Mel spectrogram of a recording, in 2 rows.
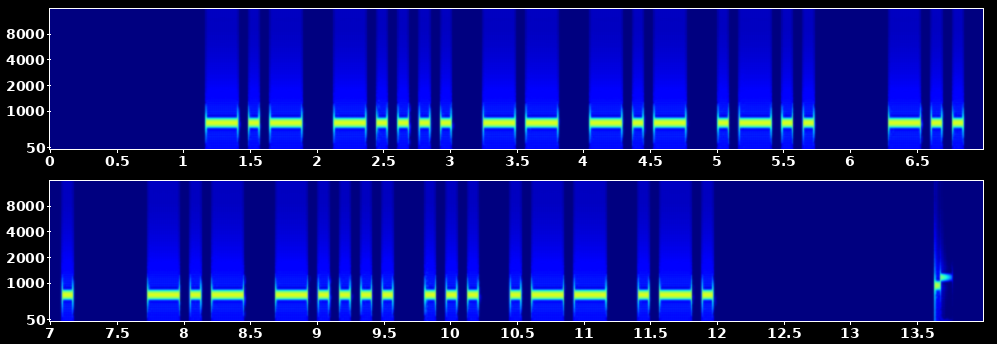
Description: Morse code, heard as a keyed tone, about 15 wpm, 700 Hz. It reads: K6MKL DE K6SWR
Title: USA Callsign DE Callsign - 5 Characters - 15wpm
